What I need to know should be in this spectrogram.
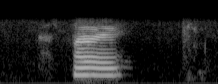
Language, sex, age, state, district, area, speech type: Santali, female, 18-30, Jharkhand, Seraikela Kharsawan, rural, conversation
